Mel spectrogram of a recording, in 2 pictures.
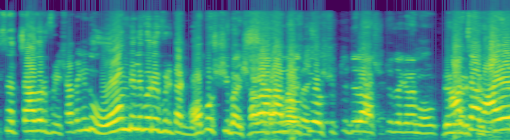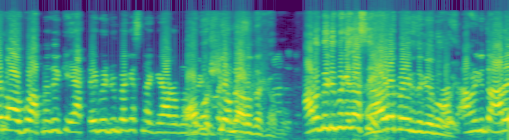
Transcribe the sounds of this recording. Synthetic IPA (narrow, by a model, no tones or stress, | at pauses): t͡ɕʰnat̪t͡ɕad̪oɾfiɾiʃat̪ʰekint̪uɦomɖelibaɾifiɾit̪ʰak̚beɔboʃːojbʱajʃaaaɾaamaioʃut̪ːod͡ʑelaaʃut̪ɾot̪ɛkeamoɖeliaɾiabʱajebapuapnad̪eɾkiɛk̚ʈajbeɖumpeket͡ɕʰnakiaɾokonoɔboʃːojamɾaaɾod̪ɛkʰaaɾobeɖumpeked͡ʑat͡ɕʰeaɾepaiɾt̪ʰɛkebɔaaamaɾkint̪uaɾ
